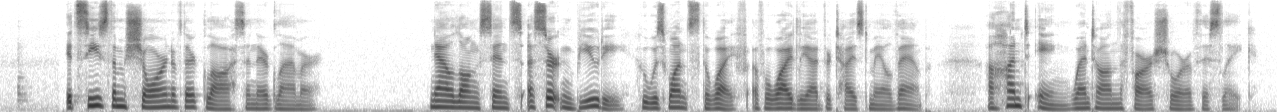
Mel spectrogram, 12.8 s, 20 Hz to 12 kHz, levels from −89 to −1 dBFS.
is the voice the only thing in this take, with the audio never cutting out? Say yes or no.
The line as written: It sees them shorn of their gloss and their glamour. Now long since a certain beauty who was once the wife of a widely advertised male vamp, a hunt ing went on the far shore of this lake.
no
